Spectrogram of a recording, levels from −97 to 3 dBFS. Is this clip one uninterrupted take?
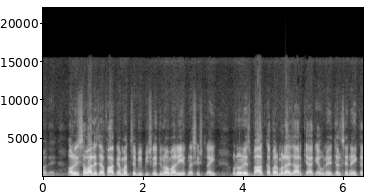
yes; 0 cuts

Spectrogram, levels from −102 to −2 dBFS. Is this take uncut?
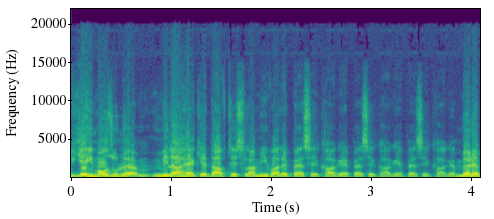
yes; 0 cuts

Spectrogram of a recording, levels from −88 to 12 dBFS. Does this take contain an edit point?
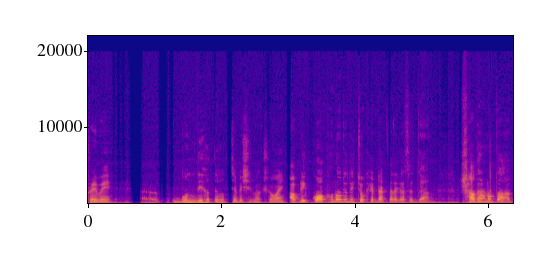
yes; 1 cut; at 2.9 s

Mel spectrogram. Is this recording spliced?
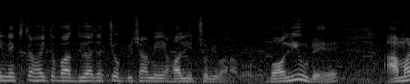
yes; 1 cut; at 2.6 s

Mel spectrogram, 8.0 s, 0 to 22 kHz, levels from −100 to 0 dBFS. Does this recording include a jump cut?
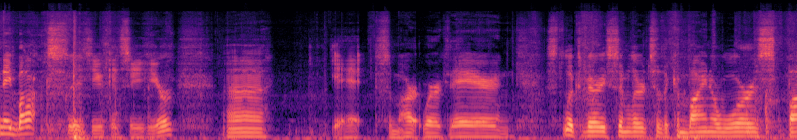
no; 0 cuts

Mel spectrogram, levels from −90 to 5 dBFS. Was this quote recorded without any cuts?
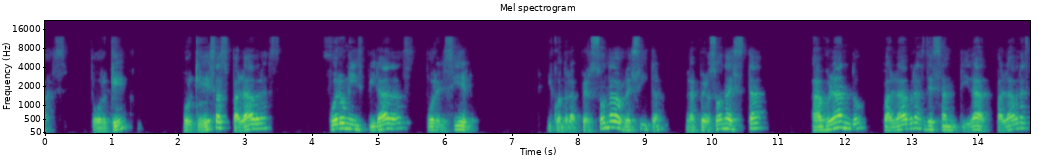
yes; 0 cuts

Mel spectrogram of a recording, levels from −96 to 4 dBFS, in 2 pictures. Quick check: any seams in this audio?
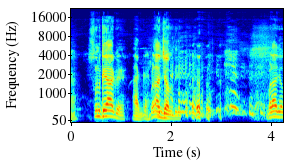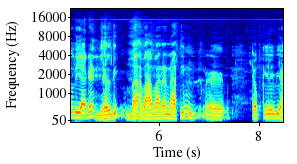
no; 0 cuts

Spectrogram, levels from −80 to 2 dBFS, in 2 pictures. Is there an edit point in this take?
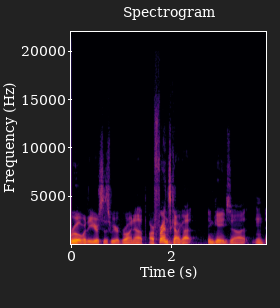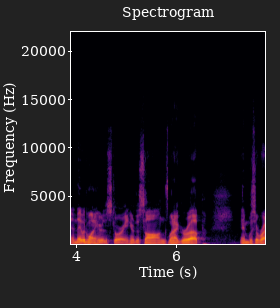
yes; 2 cuts; at 1.5 s, 5.7 s

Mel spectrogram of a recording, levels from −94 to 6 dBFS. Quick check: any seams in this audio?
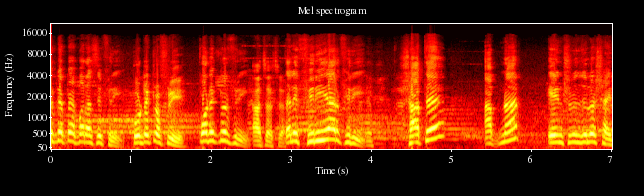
no; 0 cuts

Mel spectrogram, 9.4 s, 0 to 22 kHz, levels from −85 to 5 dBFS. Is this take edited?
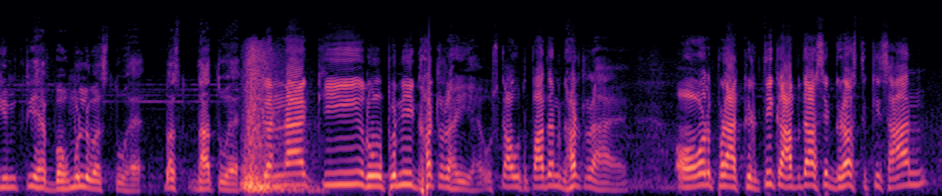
yes; 1 cut; at 2.6 s

